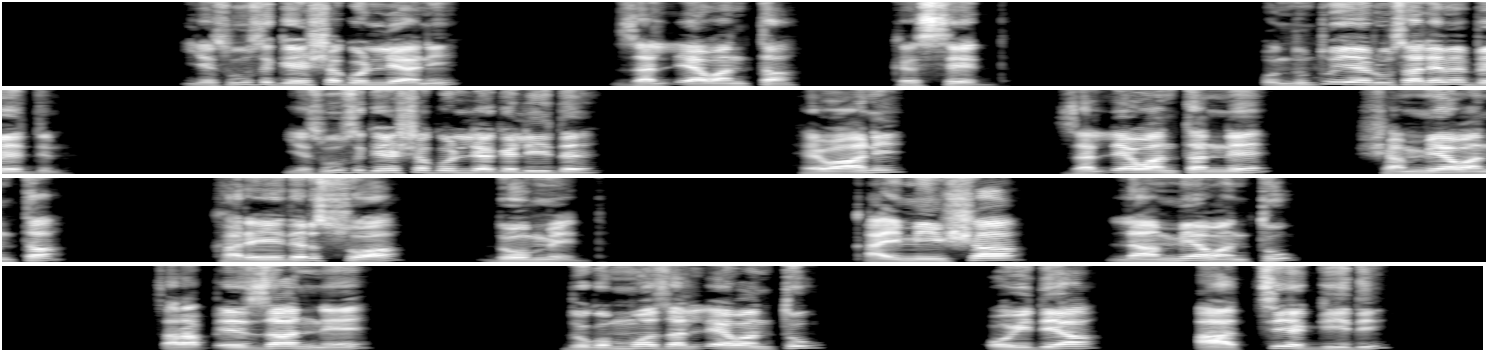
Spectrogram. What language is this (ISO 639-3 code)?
dwr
